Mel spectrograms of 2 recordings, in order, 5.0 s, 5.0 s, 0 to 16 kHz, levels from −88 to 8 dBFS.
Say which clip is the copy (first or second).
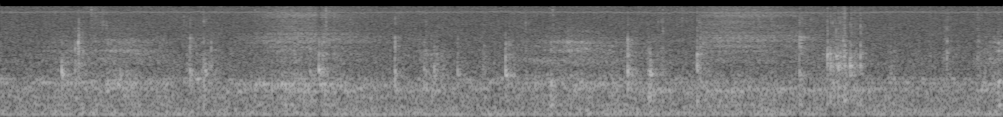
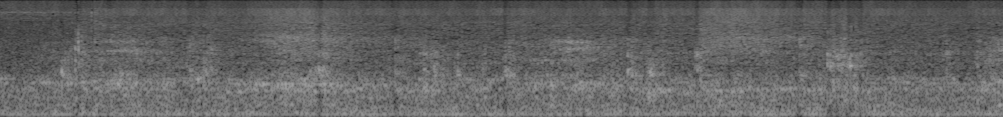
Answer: second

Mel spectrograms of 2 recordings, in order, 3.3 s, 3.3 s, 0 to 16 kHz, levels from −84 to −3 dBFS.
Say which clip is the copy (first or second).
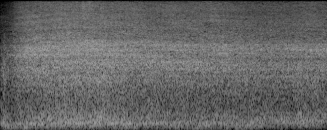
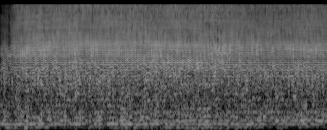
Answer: second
